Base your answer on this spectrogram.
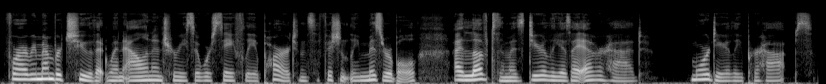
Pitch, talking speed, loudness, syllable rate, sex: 185 Hz, 195 wpm, -18 LUFS, 6.5 syllables/s, female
